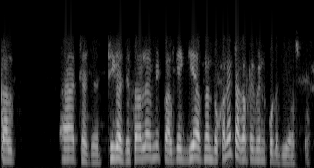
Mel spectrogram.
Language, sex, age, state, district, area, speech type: Bengali, male, 30-45, West Bengal, South 24 Parganas, rural, conversation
